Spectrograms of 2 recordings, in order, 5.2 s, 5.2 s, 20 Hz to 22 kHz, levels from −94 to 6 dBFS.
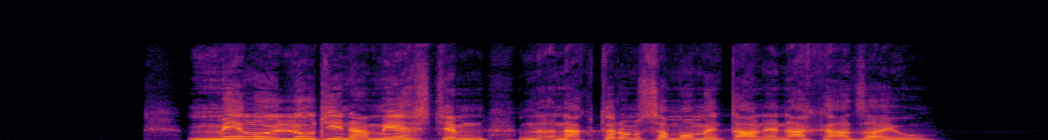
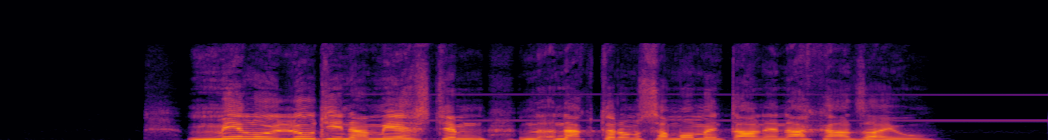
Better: first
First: none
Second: high-pitched whine; faint; from 1.5 s on; 3 kHz, 30 dB below the speech

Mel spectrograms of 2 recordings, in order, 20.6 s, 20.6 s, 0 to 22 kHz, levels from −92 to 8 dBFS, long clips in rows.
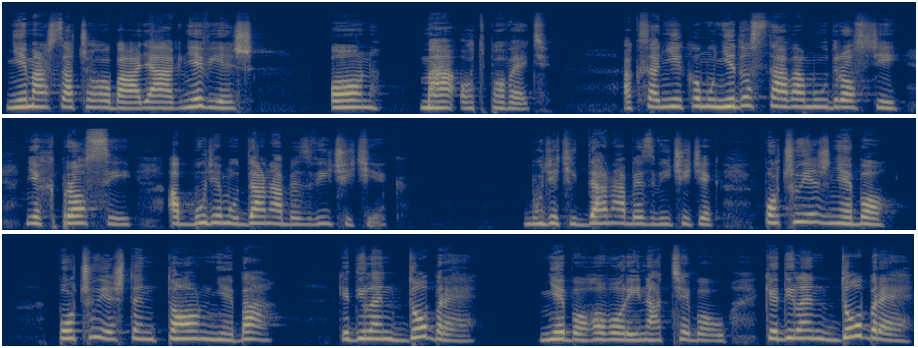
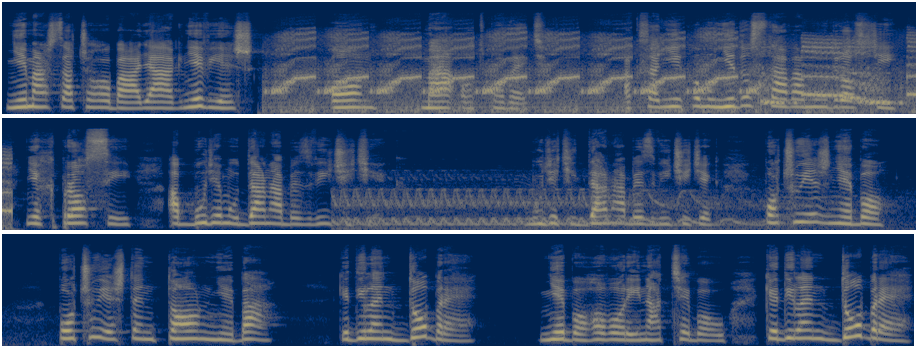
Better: first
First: none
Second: alarm; loud; from 2 to 7 s; peak level with the speech // siren; faint; from 9.5 to 13 s; peak 15 dB below the speech

